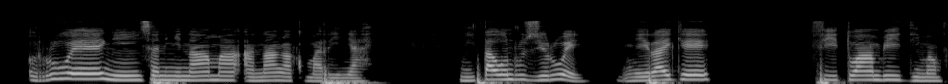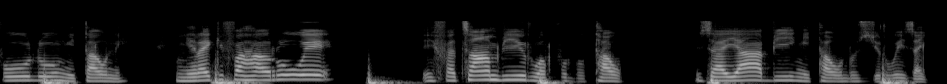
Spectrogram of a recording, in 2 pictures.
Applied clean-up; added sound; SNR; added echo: classical method Wiener filter.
